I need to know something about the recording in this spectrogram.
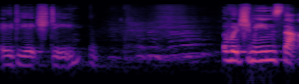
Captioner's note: audience chuckles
